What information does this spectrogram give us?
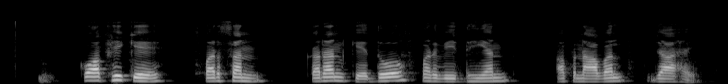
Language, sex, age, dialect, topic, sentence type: Magahi, male, 18-24, Western, agriculture, statement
